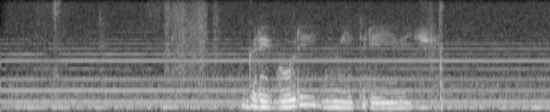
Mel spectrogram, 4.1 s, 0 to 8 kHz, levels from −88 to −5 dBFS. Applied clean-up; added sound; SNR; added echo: none; Wind instrument, woodwind instrument; 9 dB; reverberation time 0.6 s.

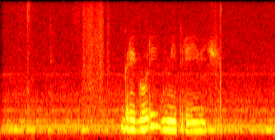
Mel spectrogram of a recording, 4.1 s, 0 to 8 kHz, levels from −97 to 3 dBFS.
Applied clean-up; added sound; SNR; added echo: none; none; none; none.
